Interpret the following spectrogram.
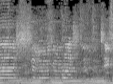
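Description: A woman singing a song live, accompanied by a strummed electric guitar.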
